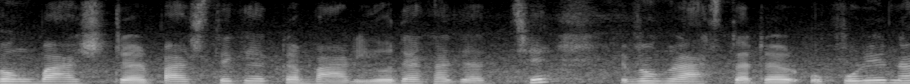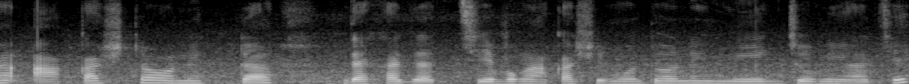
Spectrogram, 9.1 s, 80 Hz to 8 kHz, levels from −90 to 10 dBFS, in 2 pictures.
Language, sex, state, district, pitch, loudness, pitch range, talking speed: Bengali, female, West Bengal, Purulia, 185 Hz, -20 LUFS, 170-205 Hz, 165 wpm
